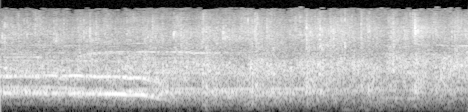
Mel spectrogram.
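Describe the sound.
A live show audience claps and cheers, with a continuous, dense wash of applause and crowd noise that stays level and moderately loud throughout.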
